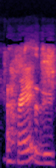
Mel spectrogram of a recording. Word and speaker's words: Pretsch: Have I said that right? Pretsch, yes. Pretsch.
